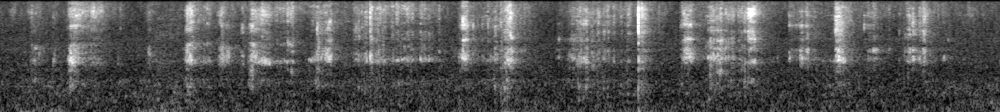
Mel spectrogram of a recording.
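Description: A utility knife blade scrapes and carves crumbly chunks off a hand-held solid white gypsum brick, its blue paint mostly removed. Repeated short, dry, bright scraping strokes crackle against a low, quiet background, each ending almost instantly.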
